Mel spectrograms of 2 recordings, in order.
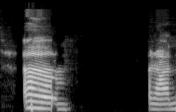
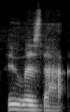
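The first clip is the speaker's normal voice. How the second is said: ordinary talk, nothing marked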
